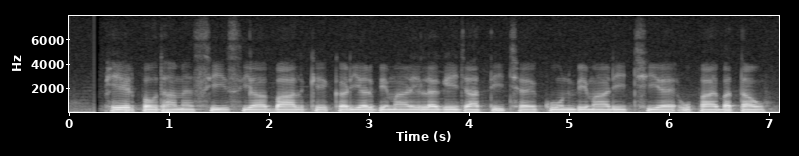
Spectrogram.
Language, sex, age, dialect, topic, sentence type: Maithili, male, 18-24, Angika, agriculture, question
